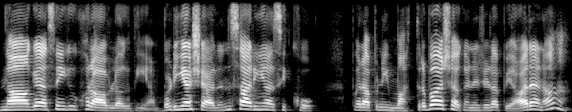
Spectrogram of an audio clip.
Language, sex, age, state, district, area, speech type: Dogri, female, 30-45, Jammu and Kashmir, Jammu, urban, spontaneous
